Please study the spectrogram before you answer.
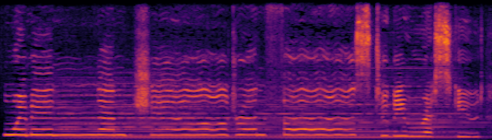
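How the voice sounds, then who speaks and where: A woman's voice: very high-pitched, exaggerated voice. A woman performing as a lamenting ballad singer, in a sung folk lament with music behind.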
